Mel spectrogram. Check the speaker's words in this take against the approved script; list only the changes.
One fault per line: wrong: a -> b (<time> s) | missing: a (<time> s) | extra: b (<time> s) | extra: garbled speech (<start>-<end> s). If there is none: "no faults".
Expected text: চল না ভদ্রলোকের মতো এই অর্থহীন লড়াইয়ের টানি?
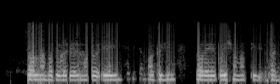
extra: পরিসমাপ্তি (2.2 s)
